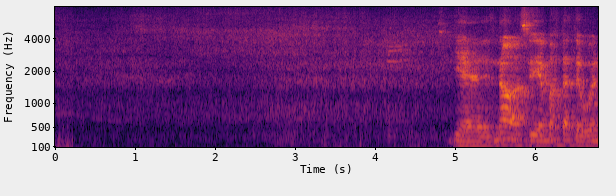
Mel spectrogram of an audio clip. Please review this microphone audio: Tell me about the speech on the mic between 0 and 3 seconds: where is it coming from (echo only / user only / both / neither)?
neither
